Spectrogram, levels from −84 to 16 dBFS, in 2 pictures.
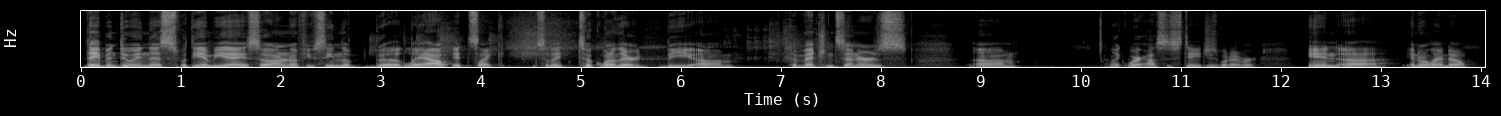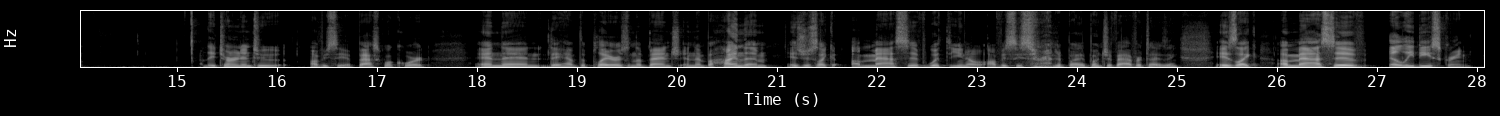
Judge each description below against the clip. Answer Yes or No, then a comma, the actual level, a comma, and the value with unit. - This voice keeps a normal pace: Yes, average, 170 wpm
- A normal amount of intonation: No, narrow, 1.7 semitones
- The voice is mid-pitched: No, low, 125 Hz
